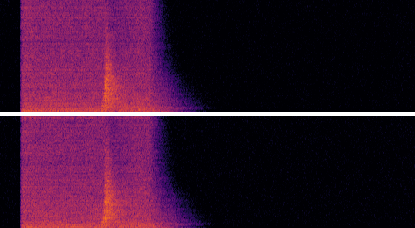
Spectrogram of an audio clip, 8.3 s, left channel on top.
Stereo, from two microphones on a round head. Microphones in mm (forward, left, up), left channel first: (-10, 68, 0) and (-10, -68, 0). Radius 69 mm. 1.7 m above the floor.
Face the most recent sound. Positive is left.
turn(degrees=-15)  # may be behind; listen again after turning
